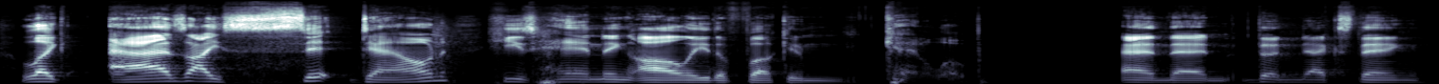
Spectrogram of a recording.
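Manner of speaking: normal talking voice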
